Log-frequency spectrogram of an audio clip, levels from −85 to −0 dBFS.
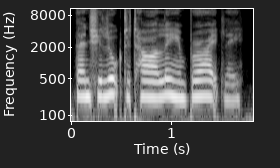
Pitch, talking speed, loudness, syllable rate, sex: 220 Hz, 200 wpm, -16 LUFS, 5.9 syllables/s, female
